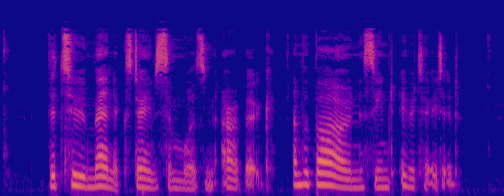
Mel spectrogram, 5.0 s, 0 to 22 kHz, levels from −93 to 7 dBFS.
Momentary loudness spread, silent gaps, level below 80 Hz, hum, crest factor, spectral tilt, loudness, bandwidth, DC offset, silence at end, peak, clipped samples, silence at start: 12 LU; none; -78 dBFS; none; 20 dB; -3 dB/octave; -35 LUFS; 12.5 kHz; under 0.1%; 0.5 s; -18 dBFS; under 0.1%; 0.5 s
